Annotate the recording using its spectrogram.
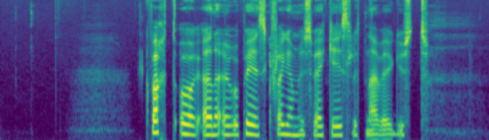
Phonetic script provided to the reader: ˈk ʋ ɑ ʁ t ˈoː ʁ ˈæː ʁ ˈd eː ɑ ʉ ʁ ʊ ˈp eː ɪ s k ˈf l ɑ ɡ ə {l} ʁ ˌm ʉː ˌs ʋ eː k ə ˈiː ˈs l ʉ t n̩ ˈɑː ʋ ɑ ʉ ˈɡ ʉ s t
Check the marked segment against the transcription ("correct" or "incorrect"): incorrect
